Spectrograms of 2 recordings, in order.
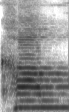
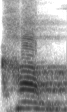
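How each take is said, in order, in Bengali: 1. প্রথম ব্যঞ্জনটি জোরালো অ্যাসপিরেটেড। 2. প্রথম ব্যঞ্জনটি জোরালো অ্যাসপিরেটেড।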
